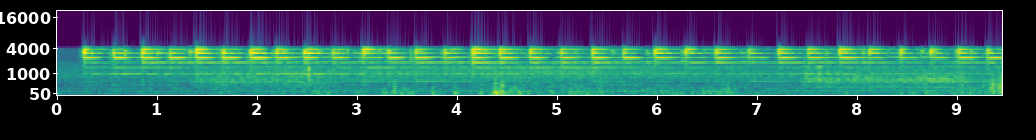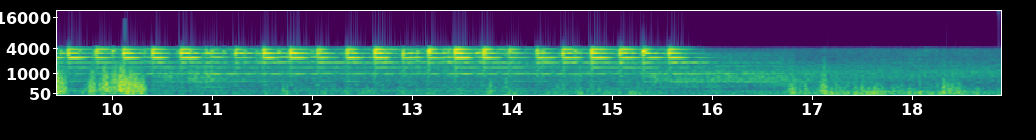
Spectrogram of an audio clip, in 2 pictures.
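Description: Railroad grade-crossing warning bell ringing in rapid, even strokes, about three a second, as the crossing activates for an approaching train; it starts just after the opening and stops about two seconds before the end. A louder rushing sound passes about ten seconds in.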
